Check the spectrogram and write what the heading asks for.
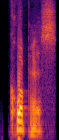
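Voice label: "corpus", American English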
